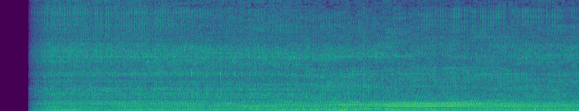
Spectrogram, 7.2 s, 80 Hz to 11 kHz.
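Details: 1980 Johnson 2 hp two-stroke outboard running after a complete teardown and rebuild that fixed a stripped crankshaft and cracked coils. It fires right up and holds a steady, crisp buzz at constant speed, with no misses or rattles.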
